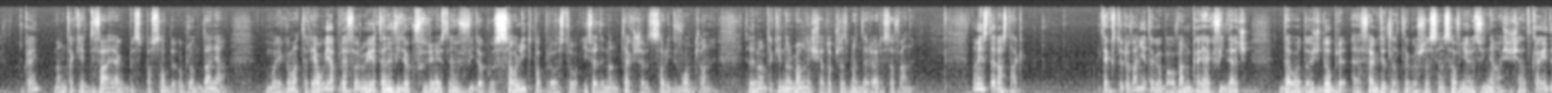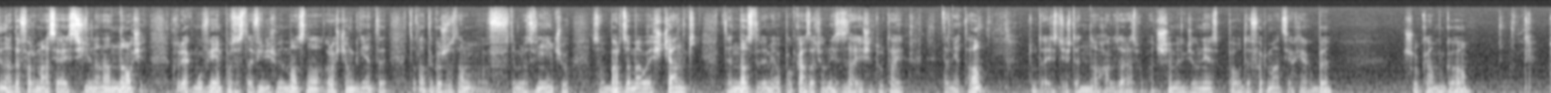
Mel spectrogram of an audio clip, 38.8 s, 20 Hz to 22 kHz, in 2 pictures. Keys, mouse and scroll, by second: 11.5 middle click, 19.6 middle click, 25.7 Tab.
